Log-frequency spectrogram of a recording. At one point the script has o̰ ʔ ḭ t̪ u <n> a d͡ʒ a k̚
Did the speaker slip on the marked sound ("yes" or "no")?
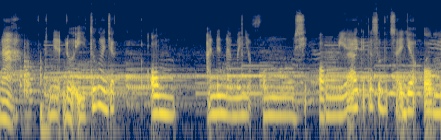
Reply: yes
